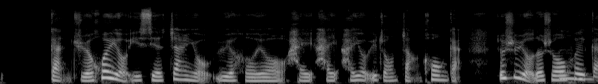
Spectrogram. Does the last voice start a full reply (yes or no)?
no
